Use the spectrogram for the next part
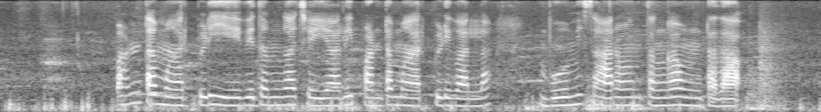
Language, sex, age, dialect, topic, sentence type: Telugu, female, 25-30, Telangana, agriculture, question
